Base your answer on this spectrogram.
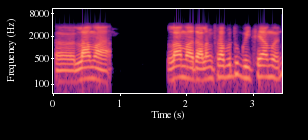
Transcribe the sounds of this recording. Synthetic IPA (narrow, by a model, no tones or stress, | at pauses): lama | lamadalaŋpʰɾabɯtʰuɡɯjkʰɯjamɯn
